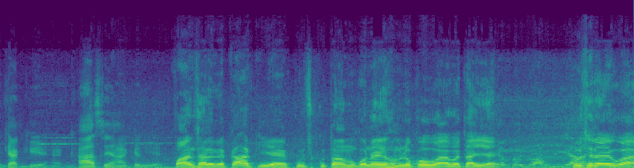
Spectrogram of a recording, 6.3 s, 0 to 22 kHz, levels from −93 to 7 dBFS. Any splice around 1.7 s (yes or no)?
no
